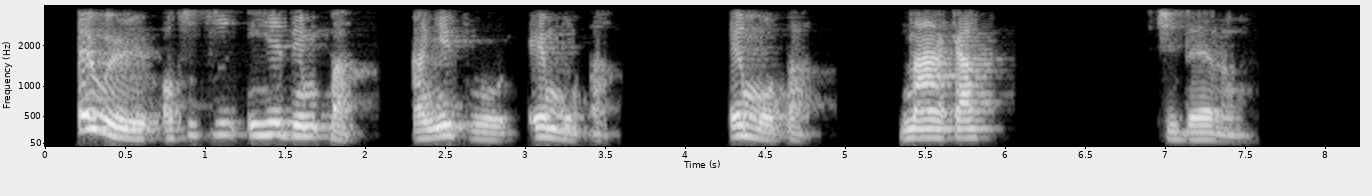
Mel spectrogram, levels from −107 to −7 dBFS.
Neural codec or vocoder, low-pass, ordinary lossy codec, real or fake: none; 3.6 kHz; none; real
